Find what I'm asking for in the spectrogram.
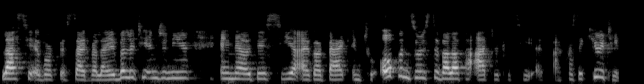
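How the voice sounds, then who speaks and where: A woman speaks at a very fast pace with a high pitch against a quiet background. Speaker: conference presenter. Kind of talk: conference talk.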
